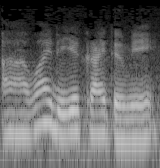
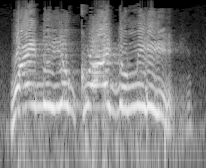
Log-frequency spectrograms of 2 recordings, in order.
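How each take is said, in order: First: Very soft, sleepy question; mock drowsy, hushed voice; the Lord just woken up. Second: High, loud, slow booming rebuke; thundering divine reproach; the Lord. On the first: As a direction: mumble it as if just roused from sleep. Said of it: "not the Lord just woke up". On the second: Acted. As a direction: demand it in drawn-out exasperation. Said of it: "I think it sounded that way".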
